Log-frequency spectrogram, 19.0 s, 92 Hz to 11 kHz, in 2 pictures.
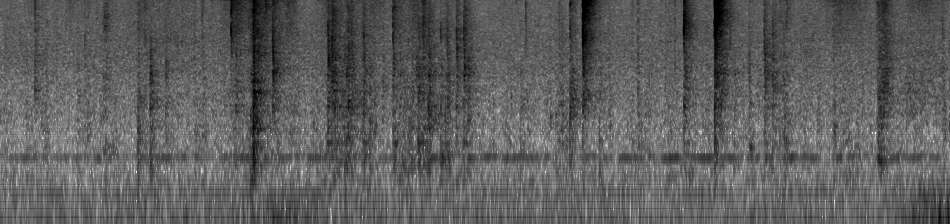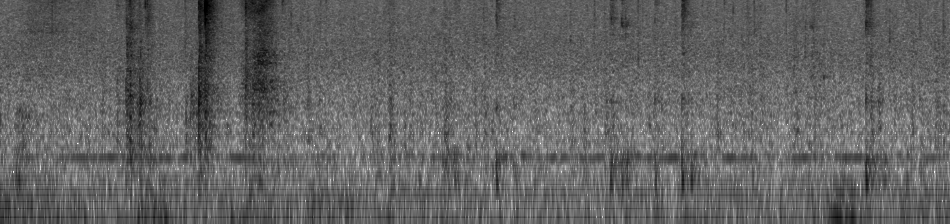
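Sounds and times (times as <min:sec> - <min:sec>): faint steady hum: 0:00.0 - 0:19.0
wood fire crackling: 0:00.0 - 0:19.0.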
